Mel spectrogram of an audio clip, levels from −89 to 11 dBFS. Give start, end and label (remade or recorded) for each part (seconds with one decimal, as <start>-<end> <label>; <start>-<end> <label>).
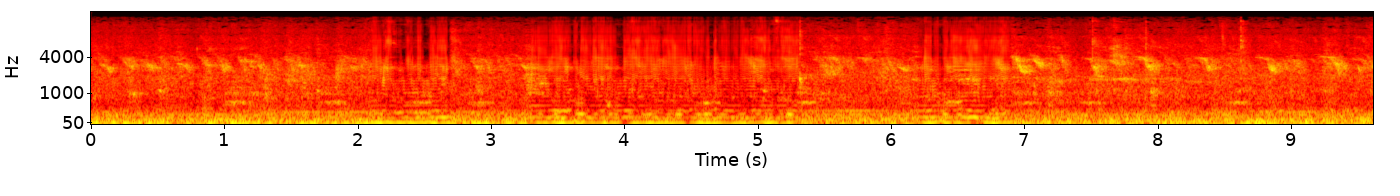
0.0-2.1 recorded; 2.1-2.7 remade; 2.7-3.3 recorded; 3.3-5.3 remade; 5.3-6.2 recorded; 6.2-6.9 remade; 6.9-9.6 recorded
